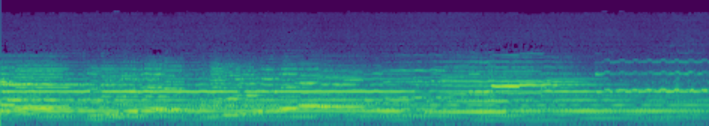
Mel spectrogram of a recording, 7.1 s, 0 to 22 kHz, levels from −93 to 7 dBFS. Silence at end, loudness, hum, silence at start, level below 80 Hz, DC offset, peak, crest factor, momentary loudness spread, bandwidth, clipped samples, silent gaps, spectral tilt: 0 s; -15 LUFS; none; 0 s; -52 dBFS; under 0.1%; -2 dBFS; 14 dB; 8 LU; 8.2 kHz; under 0.1%; none; -6.5 dB/octave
